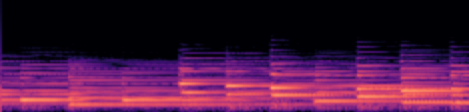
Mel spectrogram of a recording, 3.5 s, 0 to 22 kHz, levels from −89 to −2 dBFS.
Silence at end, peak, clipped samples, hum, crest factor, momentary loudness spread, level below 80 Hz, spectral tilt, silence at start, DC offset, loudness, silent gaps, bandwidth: 0 s; -12 dBFS; under 0.1%; none; 14 dB; 6 LU; -74 dBFS; -9 dB/octave; 0 s; under 0.1%; -26 LUFS; none; 4.9 kHz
